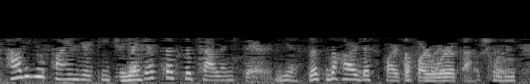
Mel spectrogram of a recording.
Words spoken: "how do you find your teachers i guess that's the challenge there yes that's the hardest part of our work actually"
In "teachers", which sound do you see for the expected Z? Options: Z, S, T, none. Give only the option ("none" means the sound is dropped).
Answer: none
